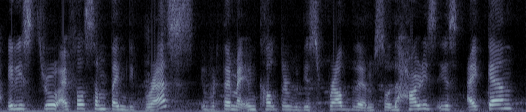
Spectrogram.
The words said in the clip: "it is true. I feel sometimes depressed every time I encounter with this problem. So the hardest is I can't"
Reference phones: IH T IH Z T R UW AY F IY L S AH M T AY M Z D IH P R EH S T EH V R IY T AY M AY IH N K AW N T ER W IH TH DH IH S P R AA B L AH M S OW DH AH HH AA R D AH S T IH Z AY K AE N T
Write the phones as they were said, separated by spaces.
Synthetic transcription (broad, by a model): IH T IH S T R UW AY F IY L S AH M T AY M D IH P R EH S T EH V R IY T AY M AY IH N K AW L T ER W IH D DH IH S P R AA B L AH M S OW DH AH HH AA R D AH S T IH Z AY K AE N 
